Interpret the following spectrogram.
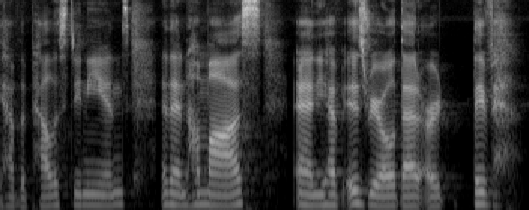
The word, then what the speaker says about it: Hamas: when the Gaza Strip, which is where the Hamas, how do you say it again? Hamas.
